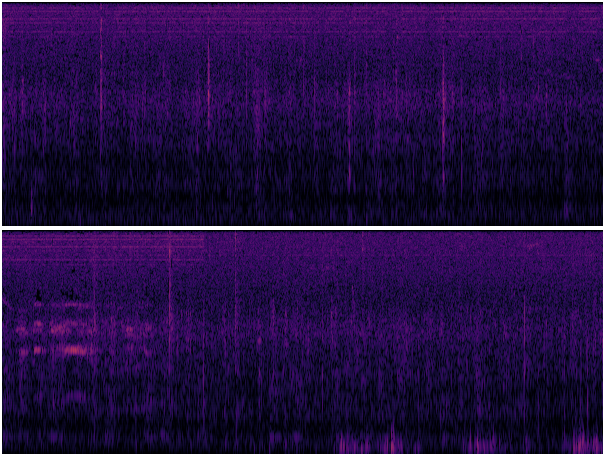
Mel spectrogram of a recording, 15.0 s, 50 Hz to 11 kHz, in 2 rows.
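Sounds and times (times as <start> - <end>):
faint ticks: 0.2 - 6.9, 9.5 - 11.7
distant rooster crowing: 7.6 - 9.6.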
